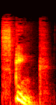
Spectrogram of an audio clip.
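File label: "skink", British English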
